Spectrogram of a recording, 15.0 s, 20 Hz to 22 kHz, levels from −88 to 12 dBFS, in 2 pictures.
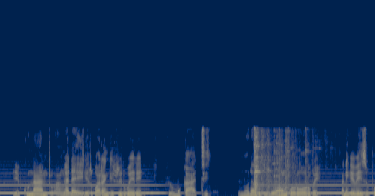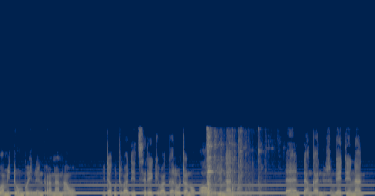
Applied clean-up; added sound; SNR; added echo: none; Shatter / Crushing + Organ; 2 dB; none.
